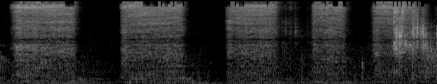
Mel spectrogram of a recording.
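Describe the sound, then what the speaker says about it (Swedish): An aerosol can sprays white primer onto a Volvo 740 part in bursts of steady hissing, five in all, each lasting about half a second to a second, separated by short silences, close and loud with no talking. "vi sprayar på här så får vi se hur det blir."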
